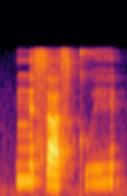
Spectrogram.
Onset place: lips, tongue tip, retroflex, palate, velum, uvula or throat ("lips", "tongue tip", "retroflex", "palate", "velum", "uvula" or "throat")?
tongue tip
